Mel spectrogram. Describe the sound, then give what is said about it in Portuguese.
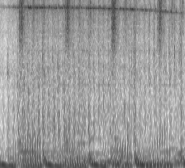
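A loud helicopter of the Paraguayan and Brazilian security forces' anti-drug operation, based at a farm near the border, with steady rhythmic rotor thumping, roughly two beats per second, over a deep engine rumble and a thin high turbine whine. No one speaks. “Esta fazenda, perto da fronteira, é a base da operação das Forças de Segurança do Paraguai e Brasil, que participa com helicópteros.”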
